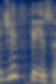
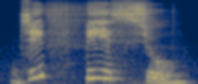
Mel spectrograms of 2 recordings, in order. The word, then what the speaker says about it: difícil: Difícil. Difícil, sílaba tônica é a segunda de trás para frente. Então, ela é uma paroxítona. E é uma paroxítona terminada em L. Então, lembrando a regrinha do roxinol.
